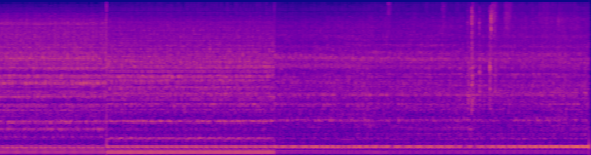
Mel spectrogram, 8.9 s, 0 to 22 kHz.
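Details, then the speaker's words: BMW X5 bought off Facebook Marketplace, owner believes it is already downpiped and tuned: first cold start, settling into a steady, deep idle with throaty exhaust drone and even pulses, no knocks or ticks; normal healthy cold start. "we're going to go ahead and start it up right now and get that first cold start"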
